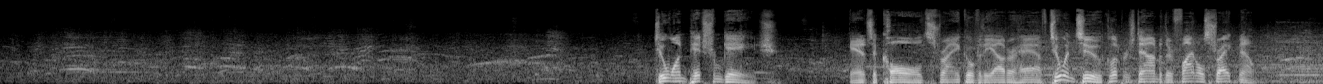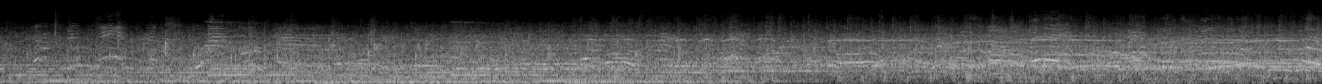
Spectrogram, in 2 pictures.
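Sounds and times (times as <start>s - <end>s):
baseball stadium crowd cheering: 0.0s - 26.4s
speech: 6.6s - 7.8s, 8.5s - 12.7s
scattered clapping: 8.2s - 26.4s.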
